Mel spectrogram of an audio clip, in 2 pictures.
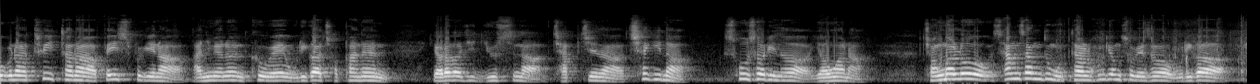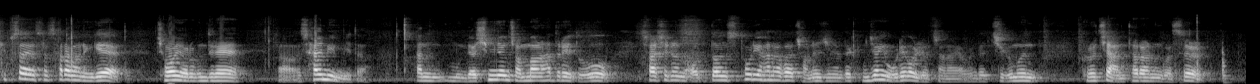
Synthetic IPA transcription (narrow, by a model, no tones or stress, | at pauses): kɾoɡunatʰuitʰʌnafʰe̞is͈ɯbuɡinaːɲimjʌnɯnkɯwe̞uɾiɡat͡ɕʌpʰanɯn | jʌɾʌɡad͡ʑiɲus͈ɯnat͡ɕap̚t͡ɕ͈inat͡ɕʰe̞ɡina | sʰosʰʌɾinajʌŋɦwana | t͡ɕʌŋmaɭːosʰaŋsʰaŋdomotʰaɭɸwanɡjʌŋs͈oɡe̞s̬ʰʌuɾiɡaɕʰip̚s͈aɦe̞sʰʌsʰaɾaŋanɯnɡe̞ | t͡ɕʌwajʌɾʌbundɯɾe̞ | ʌ̰sʰaɭmimɲida̰ | hanmʌmjʌɕ͈ʰimɲʌnt͡ɕʌnmanɦadɯɾe̞do | sʰaɕʰiɾɯnʌt͈ʌnsʰɯ̥tʰoɾiɦanaɡat͡ɕʌnɦe̞d͡ʑinɯnde̞kwe̞ŋd͡ʑaŋioɾe̞ɡʌʎːʌt̚t͡ɕ͈anajo̰kɯɾʌnde̞t͡ɕiɡɯmɯn | kɯɾʌt͡ɕʰiantʰaɾanɯnɡʌsʰɯɭ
